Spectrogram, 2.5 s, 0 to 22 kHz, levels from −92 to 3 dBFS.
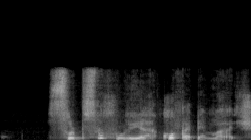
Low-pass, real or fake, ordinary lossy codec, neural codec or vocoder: none; fake; none; codec, 24 kHz, 1.5 kbps, HILCodec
